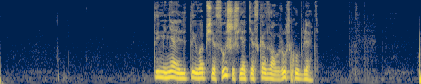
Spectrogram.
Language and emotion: Russian, angry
